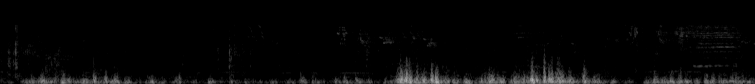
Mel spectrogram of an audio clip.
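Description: Cattle give deep, rough bellows in short, uneven bursts during mating.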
